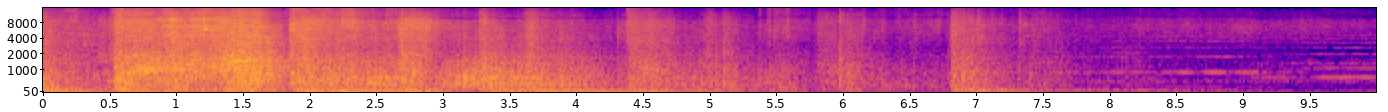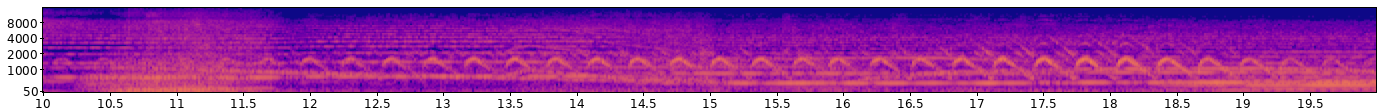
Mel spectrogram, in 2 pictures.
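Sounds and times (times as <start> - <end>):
slow wailing siren: 8.9 - 20.0
fast yelping siren: 11.4 - 19.4.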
